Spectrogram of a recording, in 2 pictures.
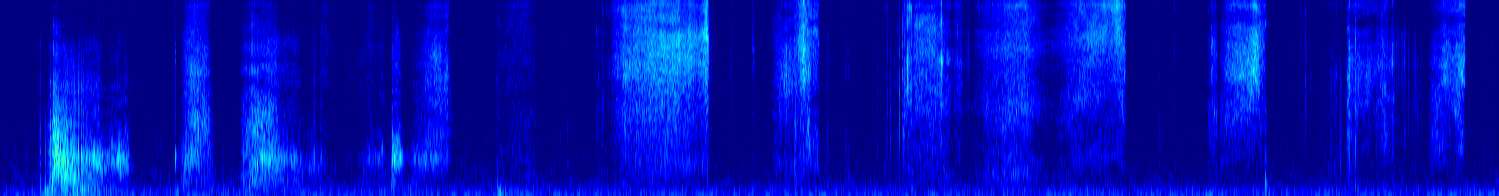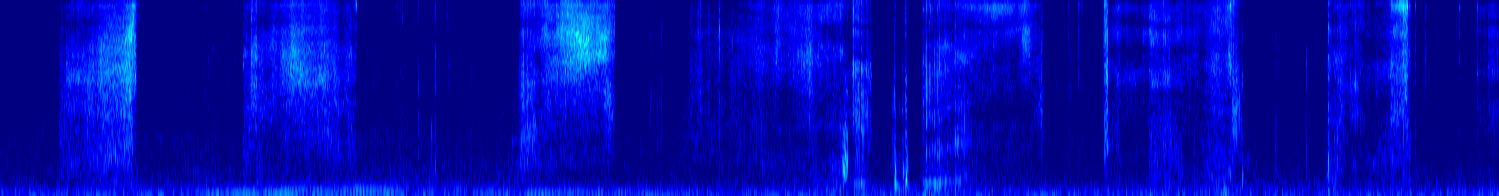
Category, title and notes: Sound effects > Objects / House appliances
Paper Shuffle and Slide noises
Wiping and sliding pieces of paper around on different surfaces and with various speeds. Recorded for infographics with text sliding in and out in grungy style.
up, magazine, paper, rough, newspaper, rip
